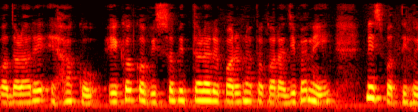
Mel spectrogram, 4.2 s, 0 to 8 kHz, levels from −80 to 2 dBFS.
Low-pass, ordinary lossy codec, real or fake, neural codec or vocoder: 7.2 kHz; none; real; none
